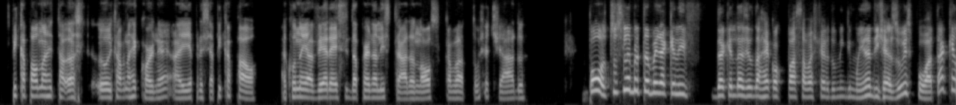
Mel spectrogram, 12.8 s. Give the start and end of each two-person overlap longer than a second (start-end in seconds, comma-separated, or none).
none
